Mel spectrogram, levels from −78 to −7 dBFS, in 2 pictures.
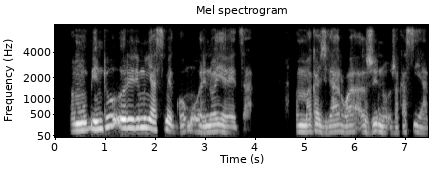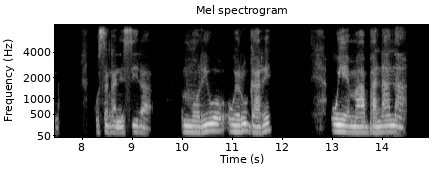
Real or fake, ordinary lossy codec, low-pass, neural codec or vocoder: real; Opus, 16 kbps; 7.2 kHz; none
